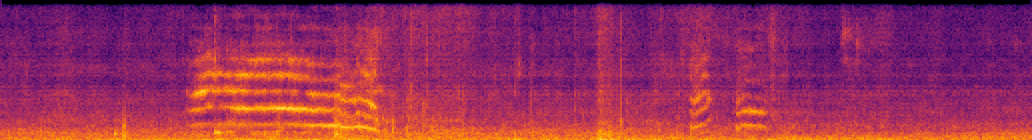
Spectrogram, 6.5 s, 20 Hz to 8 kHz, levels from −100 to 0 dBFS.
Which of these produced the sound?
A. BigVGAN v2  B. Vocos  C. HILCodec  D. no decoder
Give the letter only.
C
